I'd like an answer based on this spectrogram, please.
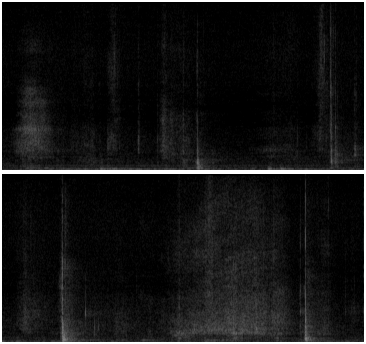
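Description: Playing cards being dealt and handled on a tabletop: a run of light taps and slaps, the sharpest about four seconds in, with a longer rustling slide of cards near the end.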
